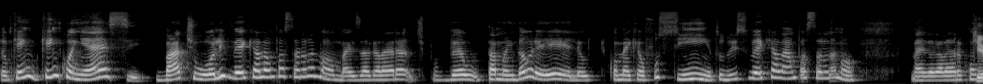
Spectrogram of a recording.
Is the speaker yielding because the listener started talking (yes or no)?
yes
